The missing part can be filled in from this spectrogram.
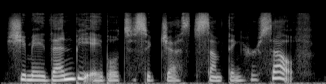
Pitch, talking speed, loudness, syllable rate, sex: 205 Hz, 165 wpm, -19 LUFS, 4.5 syllables/s, female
